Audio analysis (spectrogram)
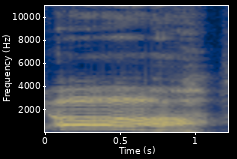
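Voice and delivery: high, loud cry of pain; dwarf cries out, hurting; pained dwarf yell. Acted. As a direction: yelp after a twenty-foot fall. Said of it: "And the dwarf is like".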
